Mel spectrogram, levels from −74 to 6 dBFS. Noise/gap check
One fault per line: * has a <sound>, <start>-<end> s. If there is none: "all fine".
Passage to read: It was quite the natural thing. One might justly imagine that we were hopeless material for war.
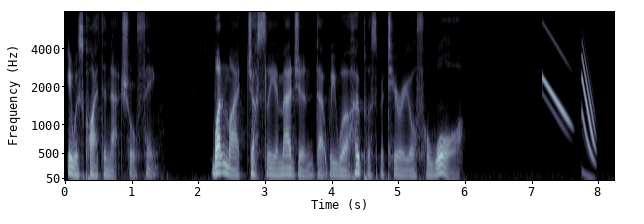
* has a chirp, 7.2-8.0 s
